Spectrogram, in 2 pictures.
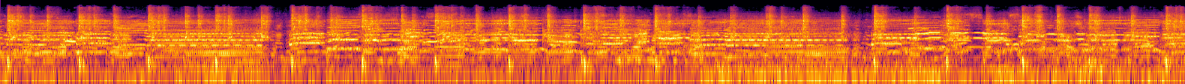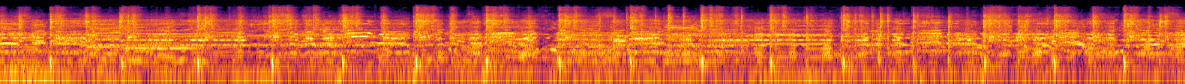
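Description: Piano accordion playing a lively folk tune with people singing along, over a steady beat.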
